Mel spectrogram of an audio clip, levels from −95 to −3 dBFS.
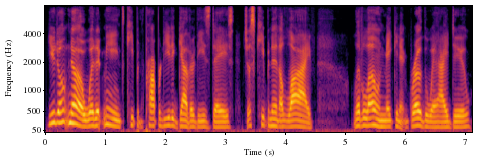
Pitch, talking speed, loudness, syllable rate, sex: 150 Hz, 195 wpm, -19 LUFS, 5.8 syllables/s, female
